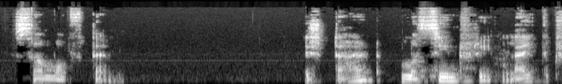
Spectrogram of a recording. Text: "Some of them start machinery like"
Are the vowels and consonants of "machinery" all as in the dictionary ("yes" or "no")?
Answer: no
